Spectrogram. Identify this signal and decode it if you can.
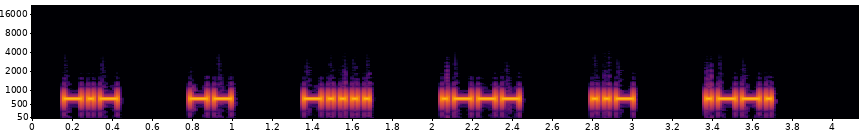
Morse code, heard as a keyed tone, about 40 wpm, spaced as for 19 wpm, 700 Hz. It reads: KM6JUP
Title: USA Call Signs - 6 Characters - 4x Character Spacing - 40wpm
